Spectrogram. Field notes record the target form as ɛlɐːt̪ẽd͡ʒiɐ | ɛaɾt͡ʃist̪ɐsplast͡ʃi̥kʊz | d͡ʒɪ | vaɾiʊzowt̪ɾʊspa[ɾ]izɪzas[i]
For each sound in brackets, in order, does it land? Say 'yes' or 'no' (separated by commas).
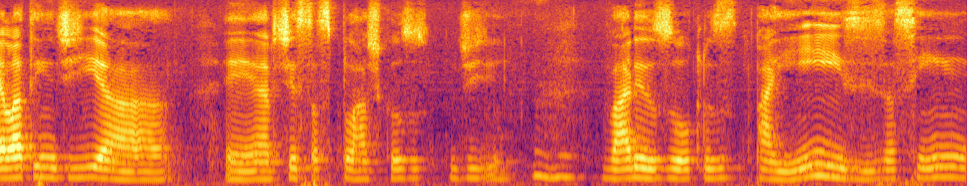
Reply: no, no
